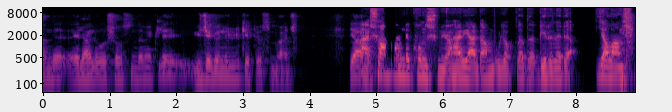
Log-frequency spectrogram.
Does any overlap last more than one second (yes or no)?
no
